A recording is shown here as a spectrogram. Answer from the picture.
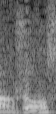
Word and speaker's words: Argence: Je prononce bien je crois Argence. Tout à fait. C'est cela.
